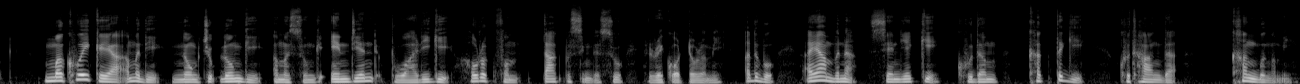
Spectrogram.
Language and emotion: Manipuri, neutral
